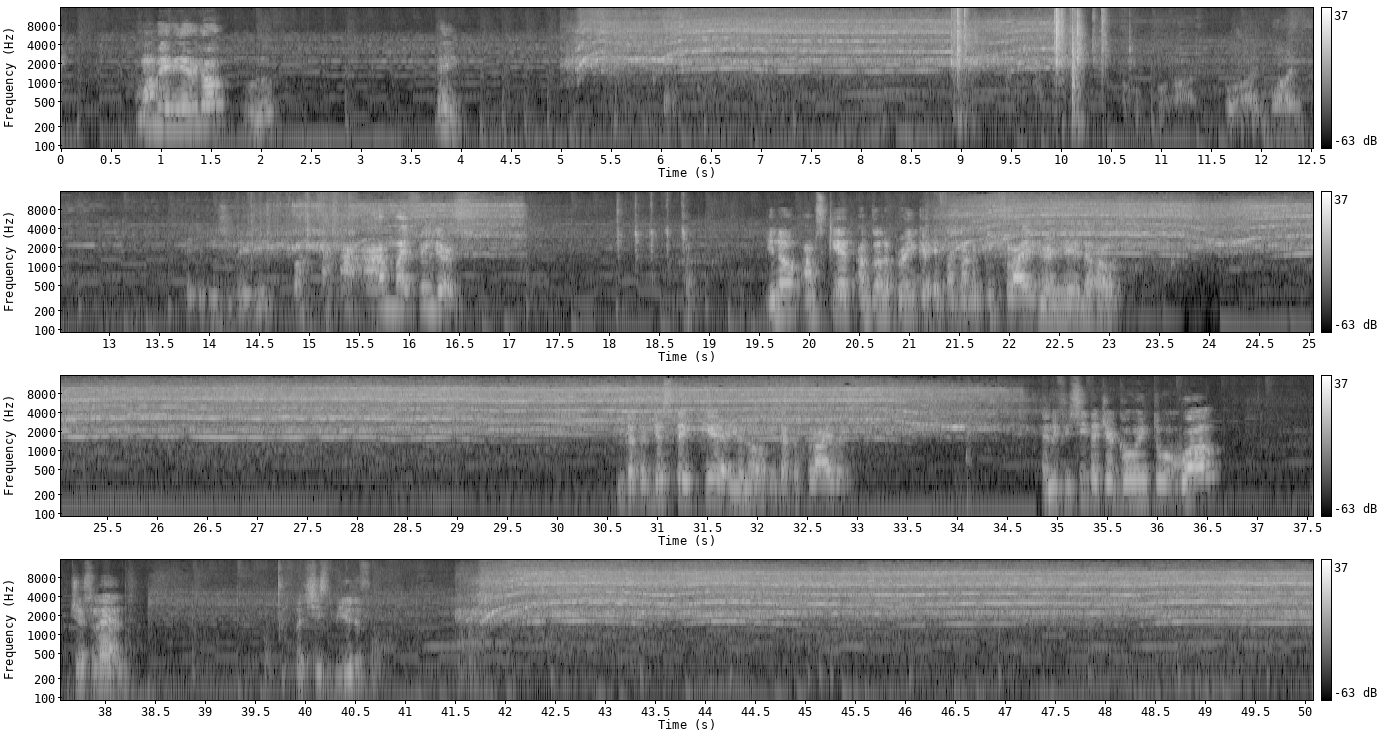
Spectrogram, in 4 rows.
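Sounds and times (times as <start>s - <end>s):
toy helicopter rotor whine: 5.0s - 17.9s, 20.6s - 34.9s, 41.5s - 50.0s.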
